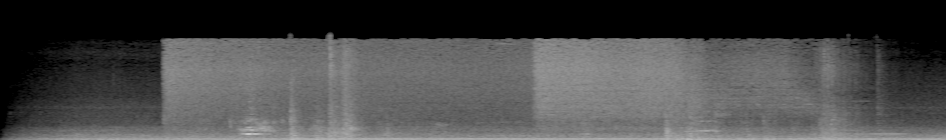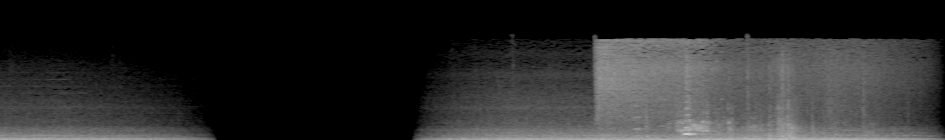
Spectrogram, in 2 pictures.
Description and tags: A dooor in old trolleybus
